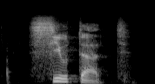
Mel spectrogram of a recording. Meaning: city
- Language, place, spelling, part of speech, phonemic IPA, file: Occitan, Béarn, ciutat, noun, /siwˈtat/, LL-Q14185 (oci)-ciutat.wav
